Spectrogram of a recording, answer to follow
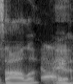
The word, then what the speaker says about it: Saleh: Especially with um, you know, with coach with uh coach Saleh, I can't pronounce his name right. You got it, Saleh. Saleh.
